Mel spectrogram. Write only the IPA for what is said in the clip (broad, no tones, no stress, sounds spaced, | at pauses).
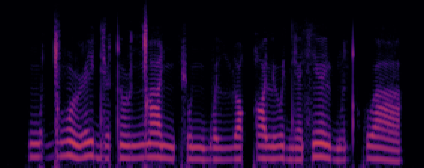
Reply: ŋʷ ɪ ɡ͡ǀ õ ɭ i dʲ o t õ ɭ ŋ͡ǀ a ɲ c u ɲ b o lʲ ʎ u q ɔ lʲ u dʲ ã sʲ ɛ̃ lʲ b õ t kʷ a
